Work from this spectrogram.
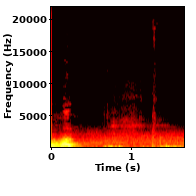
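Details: Kangal Nazo reacting at night to a strange dog nearby: one short sharp bark at the very start, followed by low rustling and faint background noise.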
